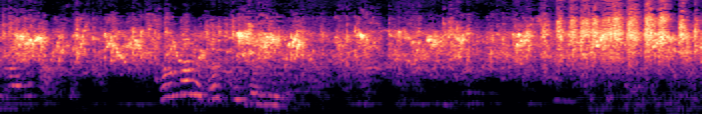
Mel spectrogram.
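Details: A colony of budgerigars in Jhelum keeps up a dense, high warbling chatter of chirps and squawks.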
